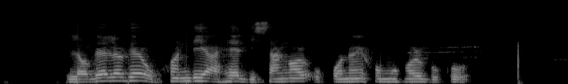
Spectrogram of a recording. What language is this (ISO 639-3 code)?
asm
